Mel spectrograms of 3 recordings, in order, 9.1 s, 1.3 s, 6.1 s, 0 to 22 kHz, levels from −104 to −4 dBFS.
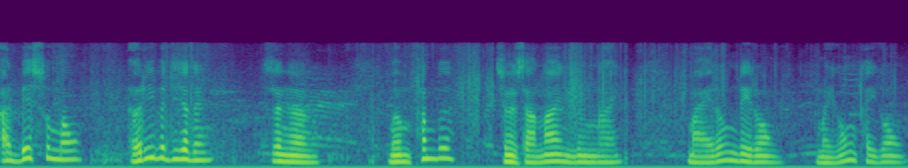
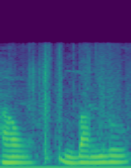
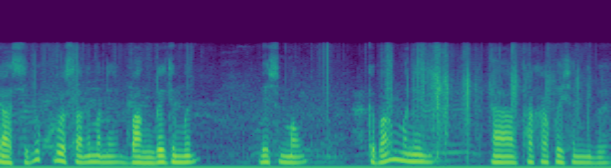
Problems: low volume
